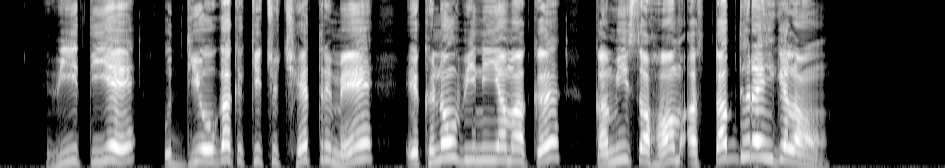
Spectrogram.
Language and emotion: Maithili, surprised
